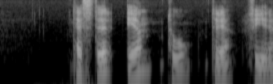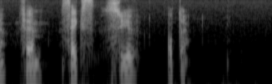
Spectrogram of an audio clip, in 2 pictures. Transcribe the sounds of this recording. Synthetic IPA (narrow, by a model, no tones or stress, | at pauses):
t̪ʰɛst̪əɾ | ʔeːnt̪ʰuː | t̪ʰɾeː | fiːɾə | fɛm | sɛks | syːʋ | ɔt̪ə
